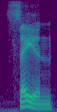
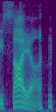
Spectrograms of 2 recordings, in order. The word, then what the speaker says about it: Saiyan: Dragon Ball's actually done the same thing because, like, notoriously they pronounce Saiyan wrong. Yeah, it should it should be Scion.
